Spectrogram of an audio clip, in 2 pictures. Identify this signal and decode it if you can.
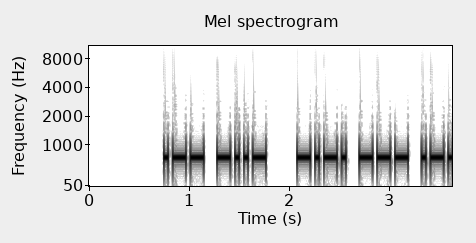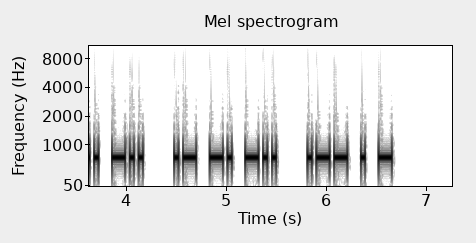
Morse code, heard as a keyed tone, about 28 wpm, 700 Hz. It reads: WX COLD AND WET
